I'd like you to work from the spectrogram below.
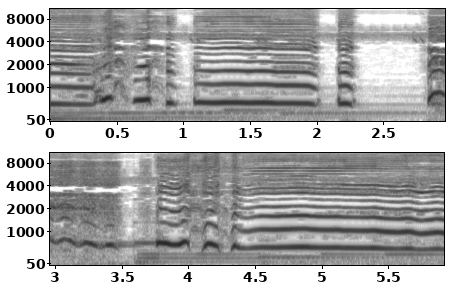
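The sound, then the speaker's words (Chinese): Loud, drawn-out wailing of a person sobbing and crying, long sustained moaning cries broken by short gaps and breaths, harsh and strained throughout. “呜呜地哭起来，越哭声音越大”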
